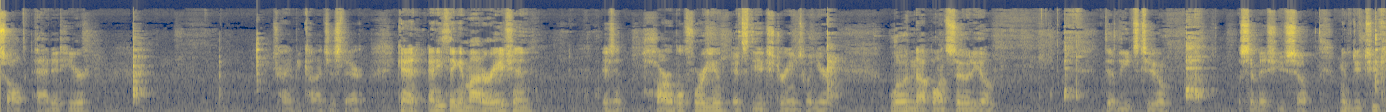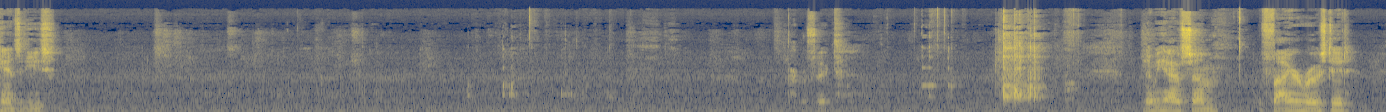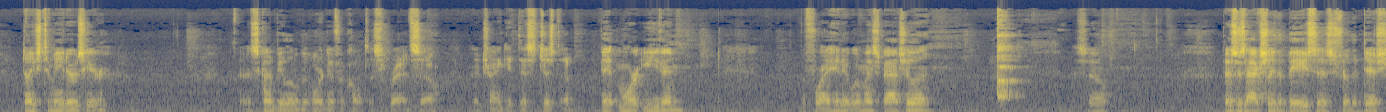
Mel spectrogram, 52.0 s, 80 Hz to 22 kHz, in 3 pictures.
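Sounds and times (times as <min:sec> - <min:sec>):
steady low hum: 0:00.0 - 0:51.9.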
